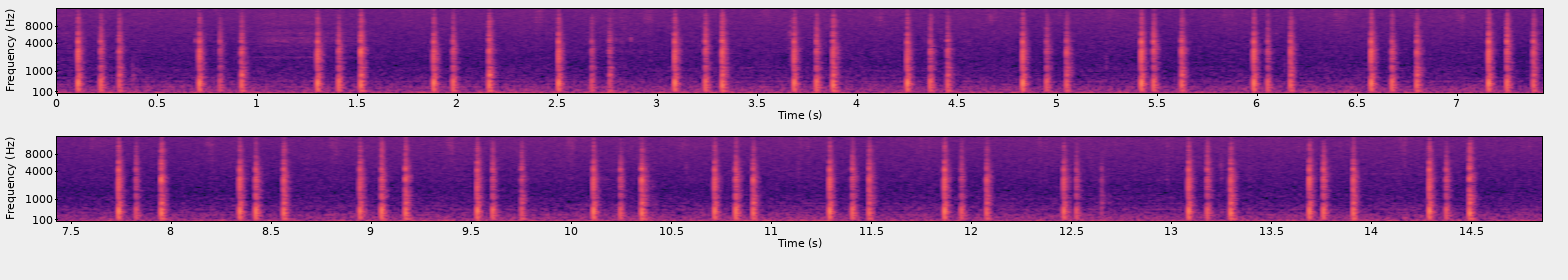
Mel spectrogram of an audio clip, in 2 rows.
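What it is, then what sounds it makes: Cardboard box. A long, hollow, printed cardboard puzzle box is held up and tapped rapidly with white-gloved fingertips, about 71 times over 15 seconds. Each tap is a short, dry, hollow knock with almost no ring, heard over a steady low hum.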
